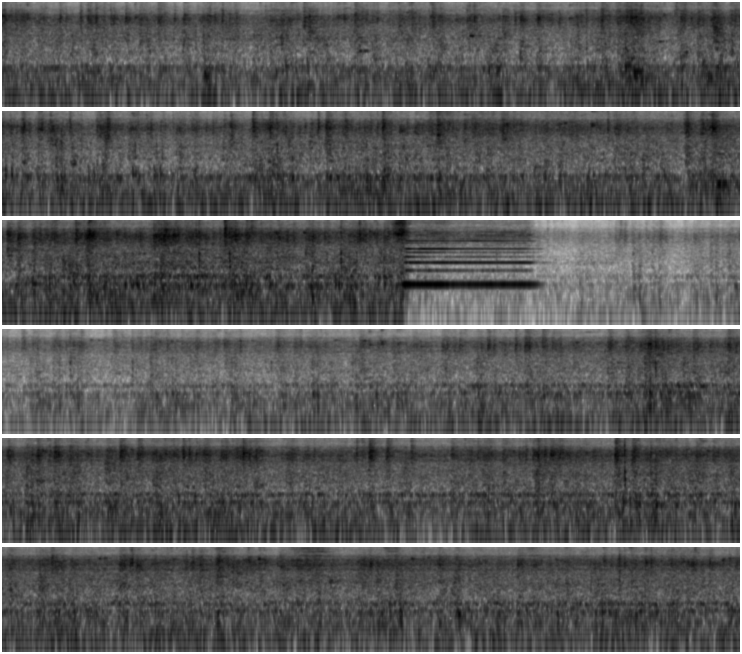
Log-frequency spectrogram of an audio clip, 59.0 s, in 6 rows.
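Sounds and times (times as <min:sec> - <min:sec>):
diesel railcar running: 0:00.0 - 0:59.0
rail-joint clickety-clack: 0:00.0 - 0:59.0
train horn blast: 0:24.9 - 0:27.0.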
